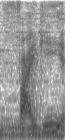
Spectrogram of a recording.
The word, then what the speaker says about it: Feige: I want to tell you about apparently Kevin feige I think that's how you say his name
